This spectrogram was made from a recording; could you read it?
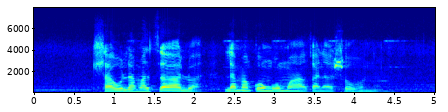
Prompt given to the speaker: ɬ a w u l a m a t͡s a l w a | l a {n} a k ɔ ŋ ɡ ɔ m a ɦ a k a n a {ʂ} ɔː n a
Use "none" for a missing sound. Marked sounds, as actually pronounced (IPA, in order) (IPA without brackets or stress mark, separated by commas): m, ʂ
